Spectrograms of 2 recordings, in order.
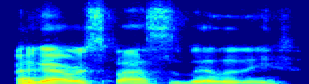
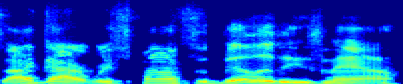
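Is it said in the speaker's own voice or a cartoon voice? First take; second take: own voice; cartoon voice. First: It is said in his normal voice. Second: It is said in a Tommy Pickles voice.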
